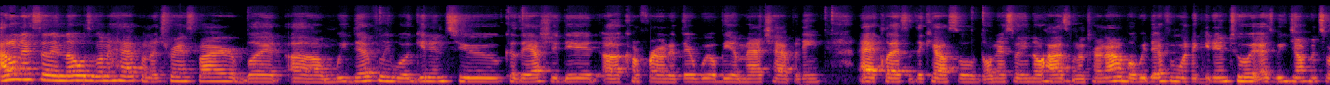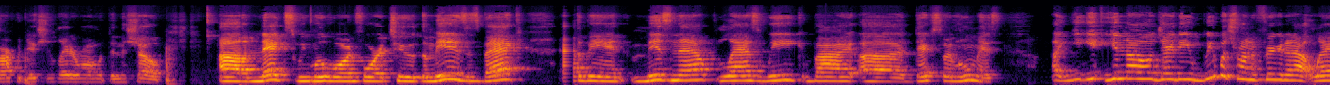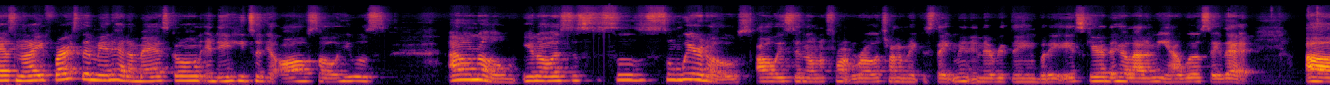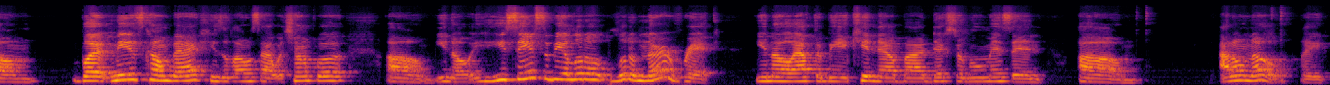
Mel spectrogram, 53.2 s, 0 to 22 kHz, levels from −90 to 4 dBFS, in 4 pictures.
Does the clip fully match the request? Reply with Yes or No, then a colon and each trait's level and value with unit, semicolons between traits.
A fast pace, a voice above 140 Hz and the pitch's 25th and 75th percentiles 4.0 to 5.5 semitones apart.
Yes: fast, 210 wpm; high, 190 Hz; average, 5.1 semitones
